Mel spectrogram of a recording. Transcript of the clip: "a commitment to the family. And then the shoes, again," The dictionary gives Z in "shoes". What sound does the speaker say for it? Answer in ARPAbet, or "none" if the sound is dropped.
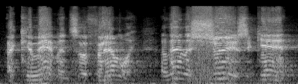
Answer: Z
